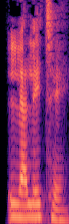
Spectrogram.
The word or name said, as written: la leche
